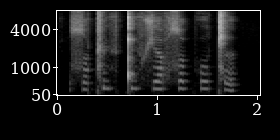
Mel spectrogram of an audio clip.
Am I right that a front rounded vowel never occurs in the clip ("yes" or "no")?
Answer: no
